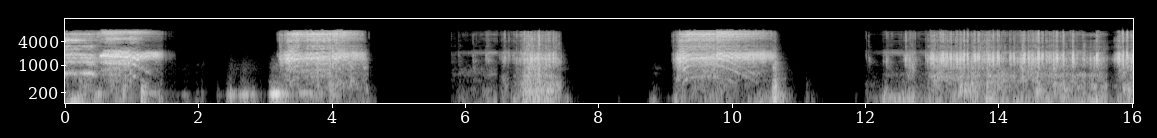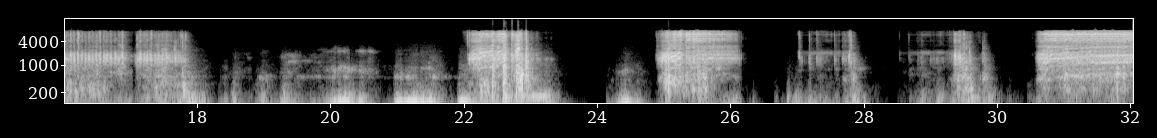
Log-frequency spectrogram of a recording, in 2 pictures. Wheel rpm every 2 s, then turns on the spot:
70, 40, 10, 10, 40, 0, 10, 20, 20, 0, 10, 20, 30, 0, 0, 100.
6-8 12-18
